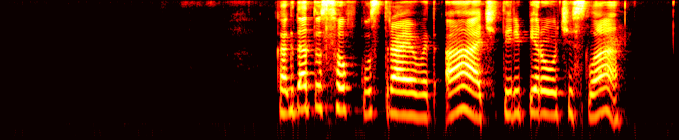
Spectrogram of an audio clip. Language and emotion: Russian, positive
